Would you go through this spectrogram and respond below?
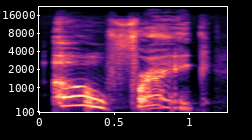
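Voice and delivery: very high-pitched startled mock yell; retold yell. Replaying his yell on the recording, high mock yell. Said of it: "then you hear me yell".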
